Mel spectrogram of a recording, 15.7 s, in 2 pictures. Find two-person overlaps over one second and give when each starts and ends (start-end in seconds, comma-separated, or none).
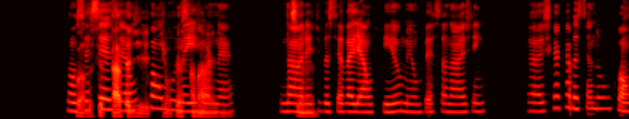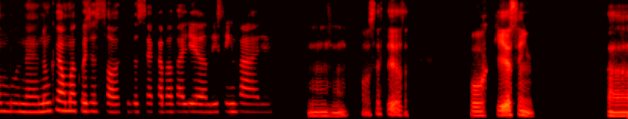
0.9-2.9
